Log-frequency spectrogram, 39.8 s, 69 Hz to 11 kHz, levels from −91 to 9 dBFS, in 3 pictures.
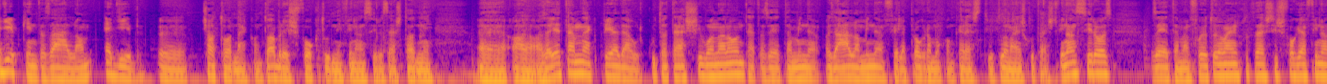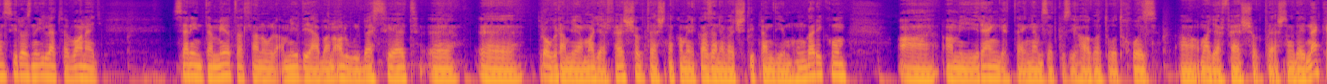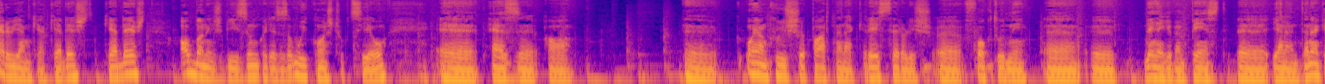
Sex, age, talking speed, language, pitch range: male, 30-49, 145 wpm, Hungarian, 80-100 Hz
